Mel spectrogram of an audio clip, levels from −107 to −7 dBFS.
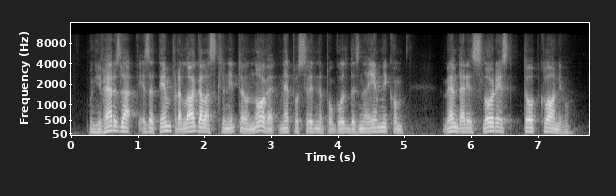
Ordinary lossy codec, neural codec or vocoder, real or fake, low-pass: none; codec, 16 kHz in and 24 kHz out, 0.6 kbps, FocalCodec, streaming, 4096 codes; fake; 10.8 kHz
